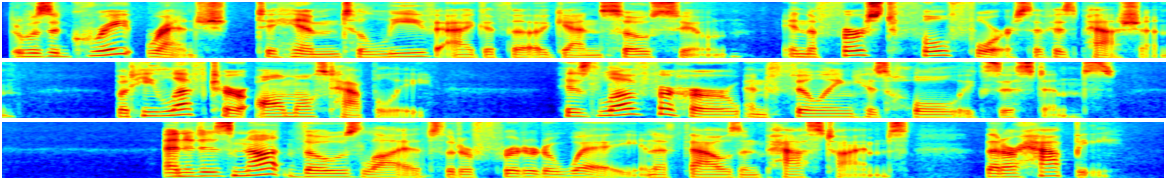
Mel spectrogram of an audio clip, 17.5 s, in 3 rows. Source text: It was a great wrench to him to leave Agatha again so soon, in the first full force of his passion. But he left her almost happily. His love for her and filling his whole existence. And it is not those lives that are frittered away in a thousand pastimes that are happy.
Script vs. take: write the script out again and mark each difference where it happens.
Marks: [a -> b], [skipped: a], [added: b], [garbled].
It was a great wrench to him to leave Agatha again so soon, in the first full force of his passion. But he left her almost happily. His love for her and filling his whole existence. And it is not those lives that are frittered away in a thousand pastimes that are happy.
